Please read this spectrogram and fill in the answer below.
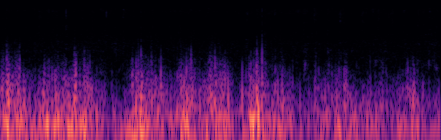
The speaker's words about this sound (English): So, it's really foul. Oof. Listen to the water going down the drain, listen.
